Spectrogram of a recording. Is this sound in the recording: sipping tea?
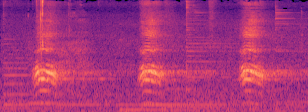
no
